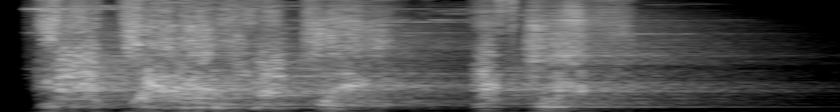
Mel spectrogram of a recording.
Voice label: Patrol, Female; New War; Narmer Grineer

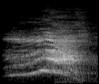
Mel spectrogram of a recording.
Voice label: Attack Heavy, Soldier Female, Battle; Dialog; Barks; Sinecure

